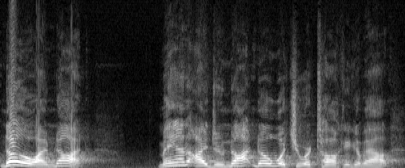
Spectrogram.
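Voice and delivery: loud, heated "No, I'm not" then still firm; angry denial. Retold or imitated. Peter exploding at his accusers, loud angry denial. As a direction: let it rip at them, swearing it off. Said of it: "He's lets it rip".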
